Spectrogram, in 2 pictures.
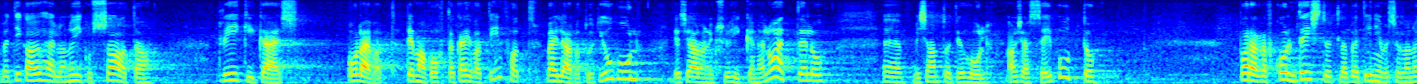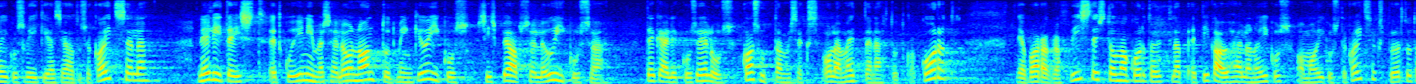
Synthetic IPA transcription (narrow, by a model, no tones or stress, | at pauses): t̪ebet̪ːiɡ̥ɑyɦe̞lo̞nɤjɡ̥usːɑːd̪̥ɑ | riːɡ̥ikæːs | o̞levɑ̰t̪ˑːe̞mɑko̞ht̪ɑkæjvɑt̪ːˑinfo̞t̪ˑvælʲjɑɑɾut̪ːˑud̪̥juɦuljɑseɑlo̞nykslyɦikːˑe̞ne̞loe̞t̪ːe̞lu | misɑnt̪ːˑud̪̥juɦulʔɑ̰s̬ʲjɑsːeejpuːt̪ːu | pɑɾɑɡ̥rɑfko̞lmt̪e̞jst̪yt̪ːˑle̞be̞t̪ːinime̞se̞lo̞nɤjɡ̥usriːɡ̥ijɑseɑd̪̥use̞kɑjt̪se̞le̞ | ne̞lʲit̪e̞jst̪e̞t̪ˑkujinʲime̞se̞lo̞nːɑnt̪ːˑud̪̥miŋɡ̥iɤjɡ̥ussiːspe̞ɑb̥se̞lːe̞ɤjɡ̥use̞ | t̪e̞ɡ̥e̞likˑuse̞luskɑsut̪ːˑɑmise̞ksole̞mɑe̞t̪ːe̞næht̪ud̪̥kɑ̰ko̞rd̪̥ | jɑpɑɾɑɡ̥rɑfviːst̪e̞jst̪o̞mɑko̞rd̪̥ɑyt̪ˑle̞b̥e̞̰t̪ːiɡ̥ɑyɦe̞lo̞nɤjɡ̥uso̞̰mɑɤjɡ̥ust̪e̞kɑjt̪se̞kspø̞ːrd̪̥ud̪̥ɑ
